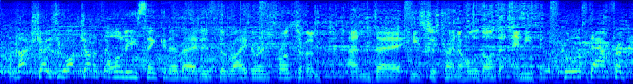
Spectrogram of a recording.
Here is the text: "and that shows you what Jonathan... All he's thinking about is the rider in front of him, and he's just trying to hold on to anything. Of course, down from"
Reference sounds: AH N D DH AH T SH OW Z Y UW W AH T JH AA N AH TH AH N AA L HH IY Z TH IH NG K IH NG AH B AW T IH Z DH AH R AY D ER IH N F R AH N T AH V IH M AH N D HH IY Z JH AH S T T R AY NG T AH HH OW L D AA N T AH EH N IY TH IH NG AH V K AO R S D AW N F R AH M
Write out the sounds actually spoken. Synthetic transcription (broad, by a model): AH N DH AH T SH OW Z Y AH W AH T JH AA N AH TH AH AA L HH IY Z TH IH NG K IH NG AH B AW T IH Z DH AH R AY D ER IH N F R AH N T AH V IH M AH N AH HH IY Z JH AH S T T R AY NG T AH HH OW L D N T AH EH N IY TH IH NG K AO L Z D AW N F R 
